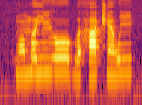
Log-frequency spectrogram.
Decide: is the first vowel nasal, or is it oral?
nasal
